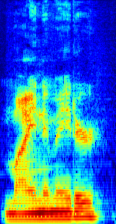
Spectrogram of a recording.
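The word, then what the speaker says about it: Mine-imator: models for my character I use mine mine emitter yeah that's how you say it up up there we go good old minimator I would like to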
